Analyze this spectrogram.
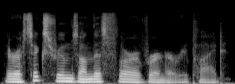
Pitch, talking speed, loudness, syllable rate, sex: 120 Hz, 230 wpm, -16 LUFS, 6.0 syllables/s, male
